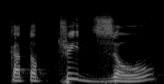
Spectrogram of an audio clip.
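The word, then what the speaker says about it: κατοπτρίζω: But the Z is pronounced as cut of trizo which means to reflect or to look at.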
